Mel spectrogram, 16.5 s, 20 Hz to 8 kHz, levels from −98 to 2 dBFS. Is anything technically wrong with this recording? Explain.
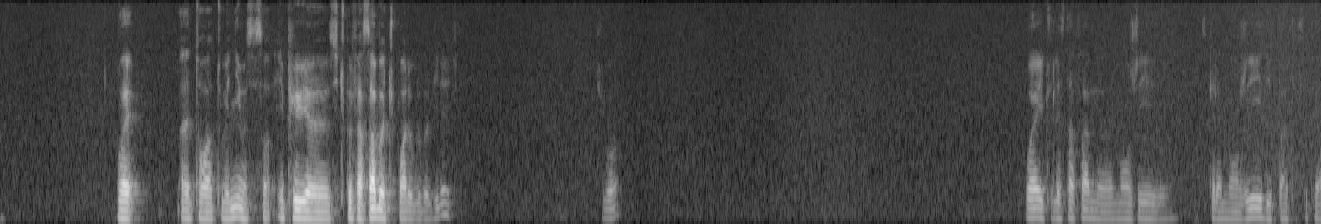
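Yes. From 12.81 to 14.66 s there is automatic gain rising: the gain control judged the input too quiet and lifted its level by about 4 dB over nearly two seconds. Voice and room noise swell together, which separates it from the talker moving near 5 s, where only the voice changed.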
